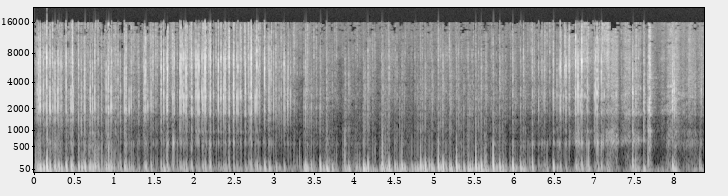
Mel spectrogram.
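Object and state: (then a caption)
Styrofoam cup. Fingertips tap and scratch the sides of an empty, hollow white foam cup held close to the microphone. Rapid, dull, boomy low thumps run throughout, with a faint bright scratchy hiss layered over the first few seconds and again near the end.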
